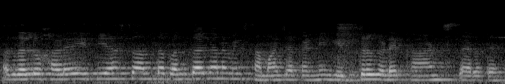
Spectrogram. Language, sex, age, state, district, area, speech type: Kannada, female, 30-45, Karnataka, Hassan, urban, spontaneous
